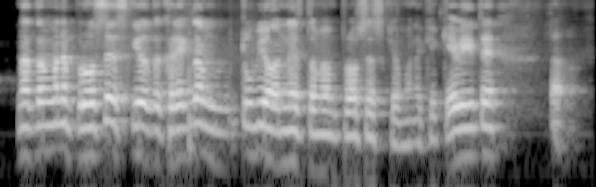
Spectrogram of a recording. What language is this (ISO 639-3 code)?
guj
